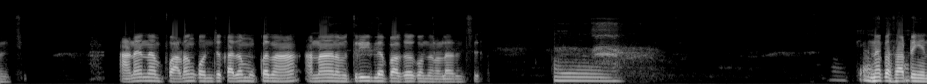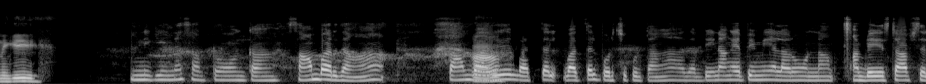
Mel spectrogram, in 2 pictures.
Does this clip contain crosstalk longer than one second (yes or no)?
no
